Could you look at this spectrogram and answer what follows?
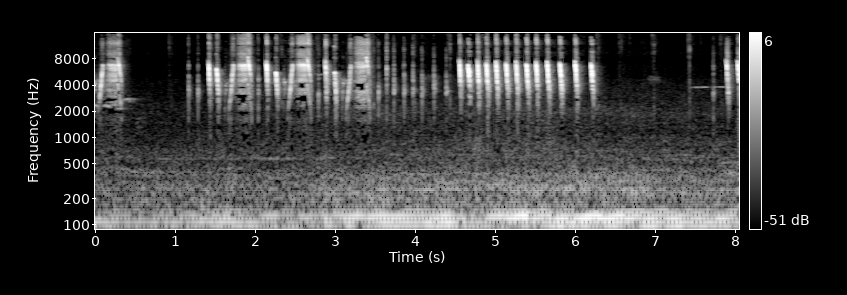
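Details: Young mountain prinia with long ngebren song: scattered high ticks, then evenly spaced rapid trains of bright sharp notes about six per second, fading out near the end.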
